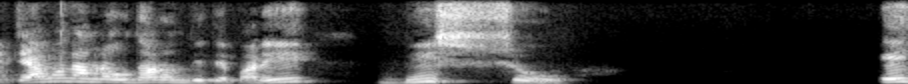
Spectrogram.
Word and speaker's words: বিশ্ব: উচ্চারণটা আমরা করি দুইবার আমরা বিশব বলি না বিশব বলি না আমরা বলি বিশ তাই না উচ্চারণ করতে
